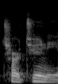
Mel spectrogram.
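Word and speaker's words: Chartouni: My name is Chartuni and I'm a victim of Jeffrey Epstein and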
